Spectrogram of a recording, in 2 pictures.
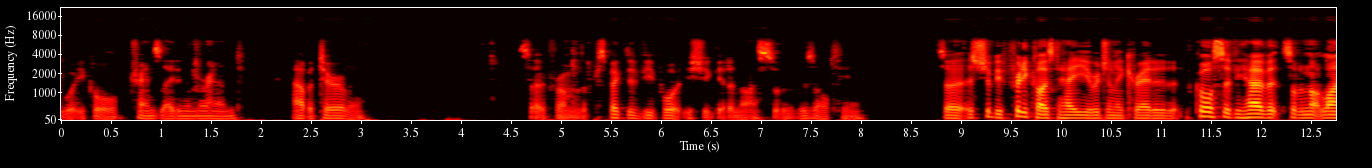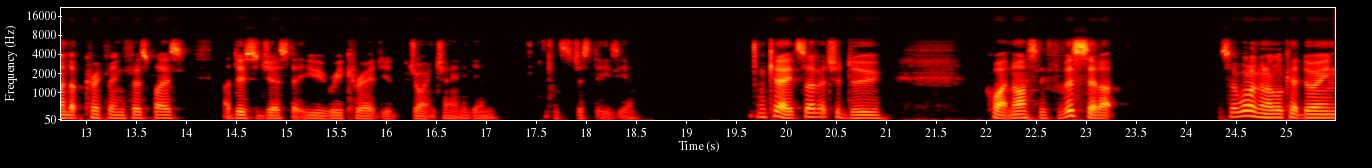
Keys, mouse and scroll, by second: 0.2 w, 0.6 click, 1.3 ctrl+z, 2.0 alt+right click, 2.4 alt+middle click, 2.7 alt+right click, 3.4 alt+middle click, 3.7 alt+right click, 4.4 space, 4.5 click, 5.3 alt+click, 6.6 alt+middle click, 7.0 alt+right click, 7.2 alt+click, 9.7 alt+middle click, 10.0 alt+click, 14.8 space, 15.0 click, 16.2 alt+middle click, 16.6 alt+right click, 18.3 alt+middle click, 22.2 space, 22.3 click, 23.1 alt+click, 23.4 alt+right click, 23.7 alt+middle click, 23.9 alt+right click, 24.2 alt+click, 24.5 alt+middle click, 24.7 alt+right click.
